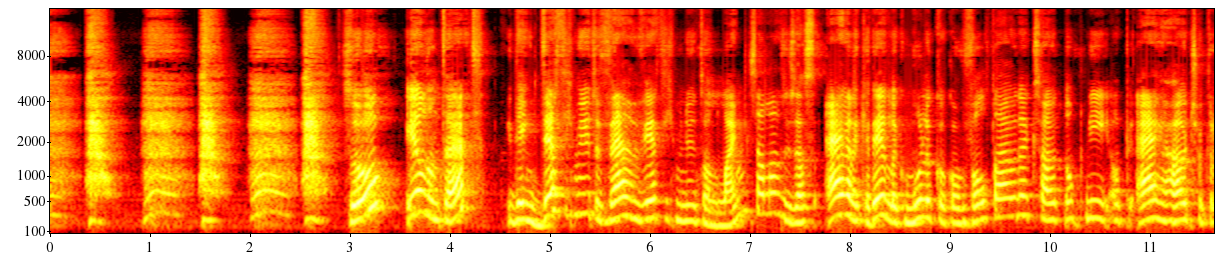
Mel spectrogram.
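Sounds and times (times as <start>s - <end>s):
voice imitating rapid breathing in and out through the mouth: 0.0s - 3.0s
speech: 3.0s - 11.6s.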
